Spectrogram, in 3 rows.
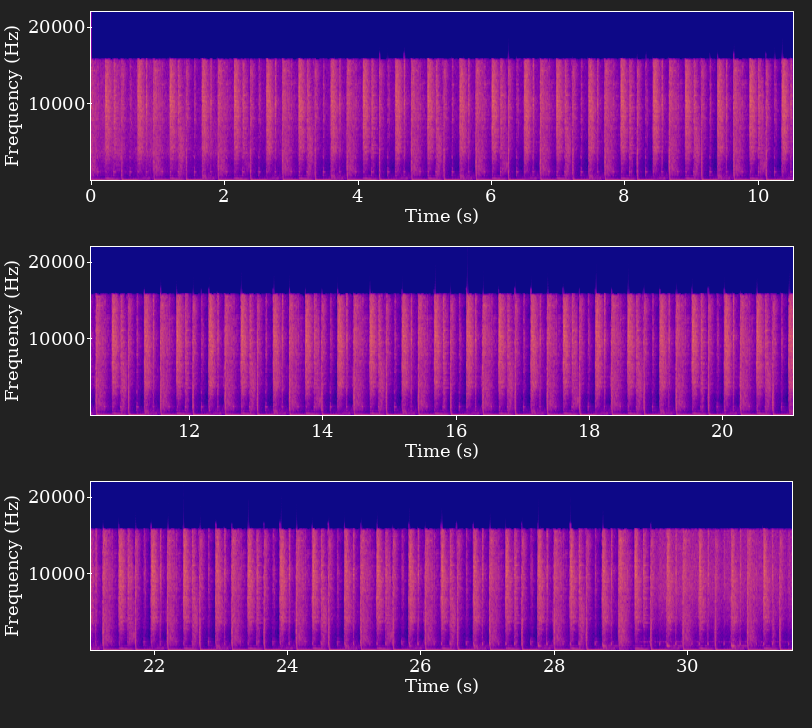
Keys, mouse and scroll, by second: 4.4-13.2 middle drag, 12.6 a, 13.2-15.1 right drag, 13.9 a, 15.0 middle click, 15.8-17.6 right drag, 16.3-17.6 middle drag, 18.1-19.2 middle drag, 19.2-21.1 drag, 26.0-27.7 drag, 27.2-29.1 middle drag, 27.8 click, 28.6-30.4 drag.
